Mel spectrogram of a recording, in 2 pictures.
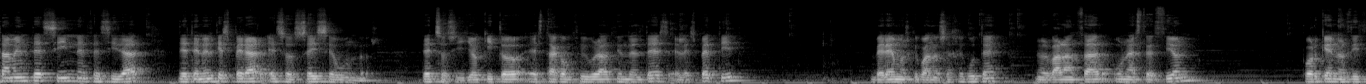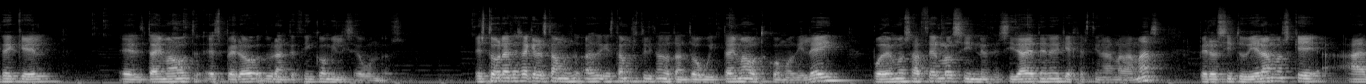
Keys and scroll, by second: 18.3 ctrl+z.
